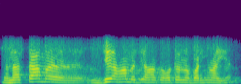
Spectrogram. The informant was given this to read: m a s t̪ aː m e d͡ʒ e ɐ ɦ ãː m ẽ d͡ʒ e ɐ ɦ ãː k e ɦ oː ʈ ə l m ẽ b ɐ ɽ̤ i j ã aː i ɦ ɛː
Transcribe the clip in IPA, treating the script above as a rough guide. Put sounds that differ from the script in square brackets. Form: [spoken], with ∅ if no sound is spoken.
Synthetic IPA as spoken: [n] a s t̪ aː m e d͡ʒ e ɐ ɦ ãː m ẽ d͡ʒ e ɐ ɦ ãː k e ɦ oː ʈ ə l m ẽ b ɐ ɽ̤ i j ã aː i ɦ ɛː

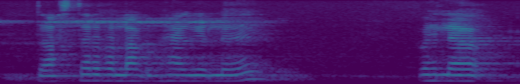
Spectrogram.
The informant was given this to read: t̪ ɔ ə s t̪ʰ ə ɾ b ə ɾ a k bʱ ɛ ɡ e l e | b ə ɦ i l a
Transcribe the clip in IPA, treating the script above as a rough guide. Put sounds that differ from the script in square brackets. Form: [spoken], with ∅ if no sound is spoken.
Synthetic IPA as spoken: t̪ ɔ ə s [t̪] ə ɾ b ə [l] a k bʱ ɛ ɡ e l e | [p] ə ɦ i l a

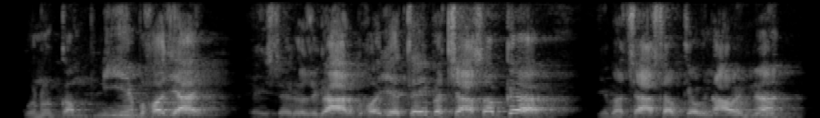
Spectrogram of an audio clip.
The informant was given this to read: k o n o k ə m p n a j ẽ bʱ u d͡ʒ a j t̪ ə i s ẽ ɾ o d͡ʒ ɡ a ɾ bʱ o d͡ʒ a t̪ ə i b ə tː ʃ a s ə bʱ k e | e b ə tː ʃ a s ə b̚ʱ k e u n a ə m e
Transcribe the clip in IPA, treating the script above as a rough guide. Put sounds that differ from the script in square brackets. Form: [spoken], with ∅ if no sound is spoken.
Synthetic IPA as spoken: k o n o k ə m p n [i] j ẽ bʱ [ɔ] d͡ʒ a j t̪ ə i s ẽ ɾ o d͡ʒ ɡ a ɾ bʱ [ɔ] d͡ʒ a t̪ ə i b ə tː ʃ a s ə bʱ k e | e b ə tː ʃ a s ə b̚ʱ k e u n a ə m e

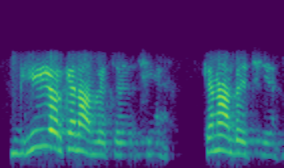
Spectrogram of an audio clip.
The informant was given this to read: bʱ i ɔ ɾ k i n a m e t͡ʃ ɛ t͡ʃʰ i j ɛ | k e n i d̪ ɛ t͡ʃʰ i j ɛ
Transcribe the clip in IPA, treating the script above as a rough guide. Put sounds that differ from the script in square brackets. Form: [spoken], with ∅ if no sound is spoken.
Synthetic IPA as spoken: bʱ i ɔ ɾ k [e] n a [b] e t͡ʃ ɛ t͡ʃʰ i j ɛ | k e n [a] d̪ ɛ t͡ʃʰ i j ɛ

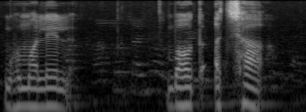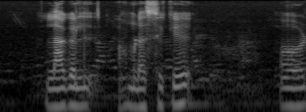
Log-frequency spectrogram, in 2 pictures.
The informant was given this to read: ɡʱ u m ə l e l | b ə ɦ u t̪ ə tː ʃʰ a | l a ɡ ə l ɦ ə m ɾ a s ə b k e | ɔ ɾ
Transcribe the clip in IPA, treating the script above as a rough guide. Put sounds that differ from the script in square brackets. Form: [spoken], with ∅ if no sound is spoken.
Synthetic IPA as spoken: ɡʱ u m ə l e l | b ə ɦ u t̪ ə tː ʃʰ a | l a ɡ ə l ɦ ə m ɾ a s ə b k e | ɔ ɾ

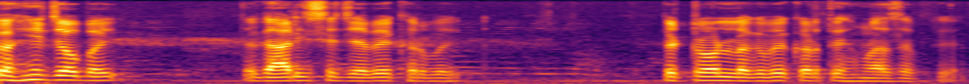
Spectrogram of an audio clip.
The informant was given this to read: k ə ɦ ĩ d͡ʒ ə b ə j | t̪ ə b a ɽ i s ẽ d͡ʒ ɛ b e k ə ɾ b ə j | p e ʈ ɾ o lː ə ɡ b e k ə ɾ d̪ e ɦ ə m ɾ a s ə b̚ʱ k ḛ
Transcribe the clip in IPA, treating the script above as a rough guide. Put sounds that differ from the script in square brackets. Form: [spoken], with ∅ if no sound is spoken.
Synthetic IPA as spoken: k ə ɦ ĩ d͡ʒ ə b ə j | t̪ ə [ɡ] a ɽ i s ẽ d͡ʒ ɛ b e k ə ɾ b ə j | p e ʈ ɾ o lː ə ɡ b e k ə ɾ [t̪] e ɦ ə m ɾ a s ə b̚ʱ k ḛ

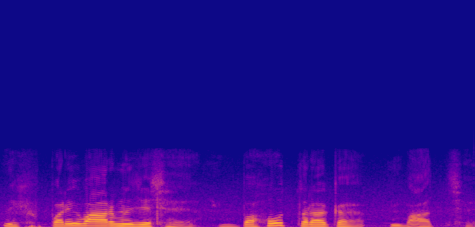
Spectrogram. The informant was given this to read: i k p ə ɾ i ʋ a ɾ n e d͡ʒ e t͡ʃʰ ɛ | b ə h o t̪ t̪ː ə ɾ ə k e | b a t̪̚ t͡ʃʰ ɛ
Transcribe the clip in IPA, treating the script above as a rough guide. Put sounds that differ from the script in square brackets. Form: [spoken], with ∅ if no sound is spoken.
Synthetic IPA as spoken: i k p ə ɾ i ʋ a ɾ [m] e d͡ʒ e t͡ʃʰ ɛ | b ə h [u] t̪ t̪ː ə ɾ ə k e | b a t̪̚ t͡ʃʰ ɛ

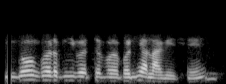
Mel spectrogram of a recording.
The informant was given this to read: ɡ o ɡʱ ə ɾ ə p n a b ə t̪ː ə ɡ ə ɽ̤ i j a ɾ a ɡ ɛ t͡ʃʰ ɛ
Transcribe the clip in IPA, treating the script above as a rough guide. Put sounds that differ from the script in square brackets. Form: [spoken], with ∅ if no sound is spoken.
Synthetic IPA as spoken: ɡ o ɡʱ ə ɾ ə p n [i] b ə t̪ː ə [b] ə ɽ̤ i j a [l] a ɡ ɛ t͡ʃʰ ɛ

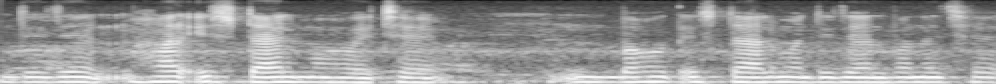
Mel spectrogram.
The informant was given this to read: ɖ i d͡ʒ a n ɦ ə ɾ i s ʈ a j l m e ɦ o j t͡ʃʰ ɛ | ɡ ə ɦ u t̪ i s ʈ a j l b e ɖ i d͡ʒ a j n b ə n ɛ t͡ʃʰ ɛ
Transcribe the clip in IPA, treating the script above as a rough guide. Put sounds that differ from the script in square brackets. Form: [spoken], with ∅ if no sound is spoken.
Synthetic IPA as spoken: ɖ i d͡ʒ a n ɦ ə ɾ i s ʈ a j l m e ɦ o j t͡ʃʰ ɛ | [b] ə ɦ u t̪ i s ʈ a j l [m] e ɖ i d͡ʒ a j n b ə n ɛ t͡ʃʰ ɛ

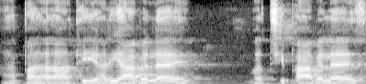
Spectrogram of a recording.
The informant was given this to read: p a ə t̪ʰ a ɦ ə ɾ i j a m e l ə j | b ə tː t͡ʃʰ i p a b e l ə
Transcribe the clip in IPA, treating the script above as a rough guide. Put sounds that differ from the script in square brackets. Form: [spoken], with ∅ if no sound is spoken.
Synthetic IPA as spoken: p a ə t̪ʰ [i] ɦ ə ɾ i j a [b] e l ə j | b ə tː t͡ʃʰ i p a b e l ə

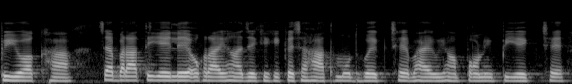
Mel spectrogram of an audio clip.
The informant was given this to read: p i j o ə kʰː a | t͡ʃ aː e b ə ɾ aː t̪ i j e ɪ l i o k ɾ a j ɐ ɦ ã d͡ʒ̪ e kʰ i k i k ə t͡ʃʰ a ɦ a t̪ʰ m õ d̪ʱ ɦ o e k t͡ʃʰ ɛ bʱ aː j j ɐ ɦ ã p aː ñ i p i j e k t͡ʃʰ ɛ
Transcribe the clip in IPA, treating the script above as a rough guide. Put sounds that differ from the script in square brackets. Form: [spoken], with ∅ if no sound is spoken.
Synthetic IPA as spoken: p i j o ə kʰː a | t͡ʃ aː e b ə ɾ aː t̪ i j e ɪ l [e] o k ɾ a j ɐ ɦ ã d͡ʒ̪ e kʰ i k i k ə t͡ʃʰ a ɦ a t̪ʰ m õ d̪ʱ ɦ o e k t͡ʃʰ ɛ bʱ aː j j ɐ ɦ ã p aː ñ i p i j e k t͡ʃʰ ɛ

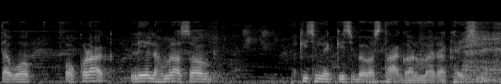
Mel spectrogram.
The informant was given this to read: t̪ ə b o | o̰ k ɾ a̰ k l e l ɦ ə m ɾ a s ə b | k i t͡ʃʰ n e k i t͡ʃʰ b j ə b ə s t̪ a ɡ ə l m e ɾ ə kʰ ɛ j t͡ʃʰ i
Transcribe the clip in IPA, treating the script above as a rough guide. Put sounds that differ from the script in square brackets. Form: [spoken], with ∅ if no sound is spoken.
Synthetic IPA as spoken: t̪ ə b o | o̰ k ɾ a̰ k l e l ɦ ə m ɾ a s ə b | k i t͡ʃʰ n e k i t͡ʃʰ b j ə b ə s [t̪ʰ] a ɡ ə [ɾ] m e ɾ ə kʰ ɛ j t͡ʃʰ i

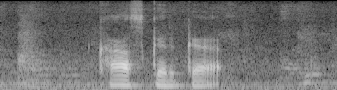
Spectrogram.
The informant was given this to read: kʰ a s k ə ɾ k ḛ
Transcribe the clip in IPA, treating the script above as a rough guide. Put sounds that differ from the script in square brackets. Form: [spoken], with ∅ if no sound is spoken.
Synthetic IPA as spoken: kʰ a s k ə ɾ k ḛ

